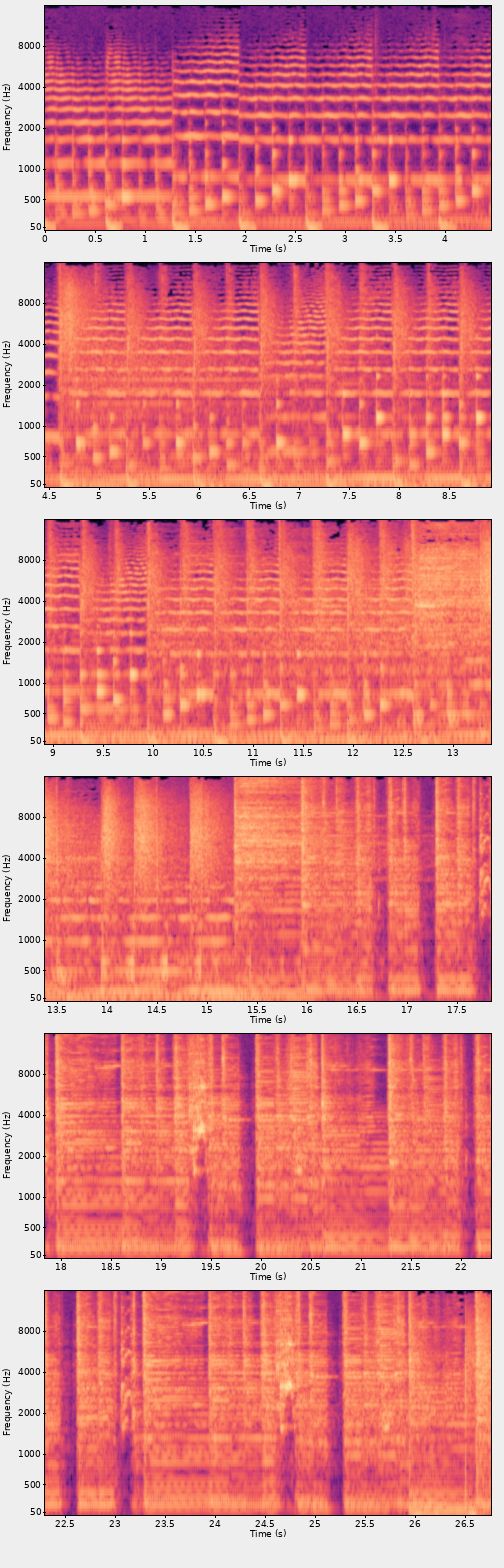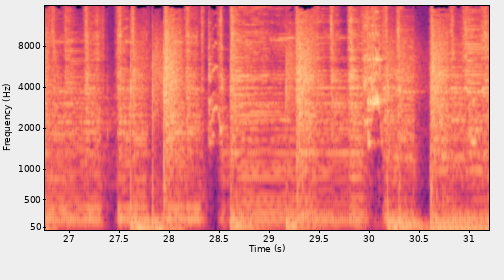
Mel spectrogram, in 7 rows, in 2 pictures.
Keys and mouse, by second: 1.1 middle click, 3.3 click, 4.2 middle click, 5.8-6.8 drag, 7.0-8.2 middle drag, 9.8 click, 12.4-17.1 middle drag, 18.3 click, 19.0 click, 19.6 click, 21.9 click, 23.3-25.2 middle drag, 25.9-26.8 middle drag, 27.6 middle click, 29.2-31.2 middle drag.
